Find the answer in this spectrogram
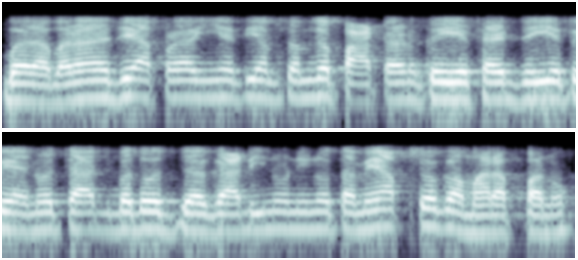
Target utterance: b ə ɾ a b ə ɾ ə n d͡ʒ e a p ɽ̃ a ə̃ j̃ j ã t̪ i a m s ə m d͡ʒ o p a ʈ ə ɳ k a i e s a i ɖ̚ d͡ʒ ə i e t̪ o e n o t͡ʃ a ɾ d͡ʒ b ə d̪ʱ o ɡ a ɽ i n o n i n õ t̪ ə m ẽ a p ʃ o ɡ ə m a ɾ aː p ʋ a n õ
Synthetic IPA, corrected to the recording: b ə ɾ a b ə ɾ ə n d͡ʒ e a p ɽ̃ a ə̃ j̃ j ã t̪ i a m s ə m d͡ʒ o p a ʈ ə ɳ k ə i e s a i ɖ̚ d͡ʒ ə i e t̪ o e n o t͡ʃ a ɾ d͡ʒ b ə d̪ʱ o ɡ a ɽ i n o n i n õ t̪ ə m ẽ a p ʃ o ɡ ə m a ɾ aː p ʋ a n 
